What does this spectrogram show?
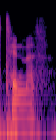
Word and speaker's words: Teignmouth: The first town I will tell you about is Teignmouth. Notice that there's a big difference between the way the name is spelled and the way the locals pronounce it. Teignmouth is a small fishing town and industrial port.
